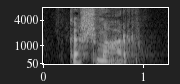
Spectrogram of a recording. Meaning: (noun) 1. nightmare 2. disaster, horror (something extremely unpleasant); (interjection) it's terrible!
- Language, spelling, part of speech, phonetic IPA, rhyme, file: Russian, кошмар, noun / interjection, [kɐʂˈmar], -ar, Ru-кошмар.ogg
